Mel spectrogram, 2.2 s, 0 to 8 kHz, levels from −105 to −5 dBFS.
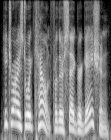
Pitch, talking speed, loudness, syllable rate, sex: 170 Hz, 190 wpm, -16 LUFS, 5.2 syllables/s, male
